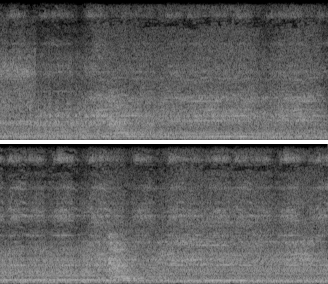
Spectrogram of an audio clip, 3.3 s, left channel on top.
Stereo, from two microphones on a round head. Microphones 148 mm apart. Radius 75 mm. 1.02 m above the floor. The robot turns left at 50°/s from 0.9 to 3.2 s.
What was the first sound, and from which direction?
A clunk, 135° right.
